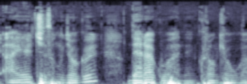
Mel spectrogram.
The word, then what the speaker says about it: IELTS: 그리고 이 밑에 있는 이 시험은 어떻게 발음할까요? IELTS라고 보통 말을 하는데요.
